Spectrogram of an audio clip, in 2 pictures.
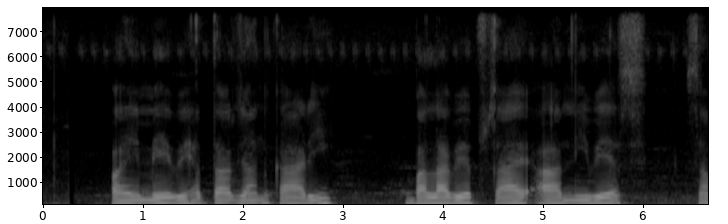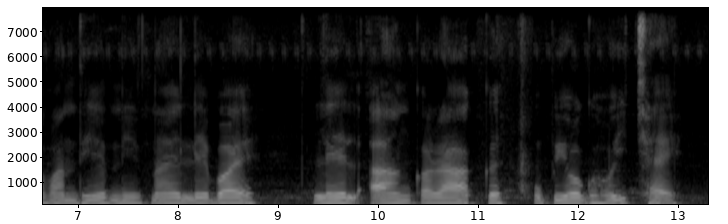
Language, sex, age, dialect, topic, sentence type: Maithili, male, 18-24, Eastern / Thethi, banking, statement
